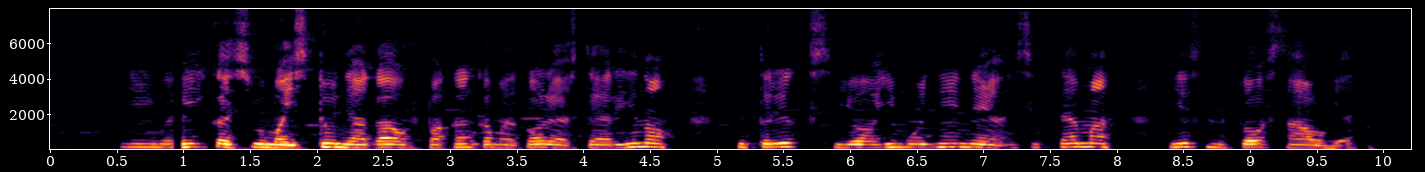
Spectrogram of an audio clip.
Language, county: Lithuanian, Klaipėda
